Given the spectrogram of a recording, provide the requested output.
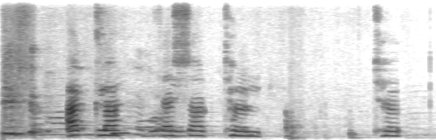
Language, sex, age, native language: Icelandic, male, 8, Icelandic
